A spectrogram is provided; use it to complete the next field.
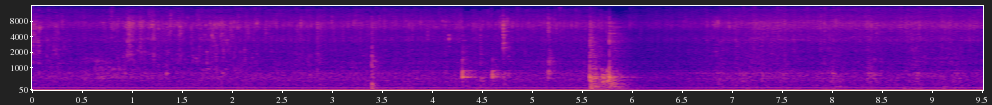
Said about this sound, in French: Vous mélangez bien jusqu'à ce que l'huile se sépare de votre pâte.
